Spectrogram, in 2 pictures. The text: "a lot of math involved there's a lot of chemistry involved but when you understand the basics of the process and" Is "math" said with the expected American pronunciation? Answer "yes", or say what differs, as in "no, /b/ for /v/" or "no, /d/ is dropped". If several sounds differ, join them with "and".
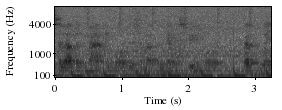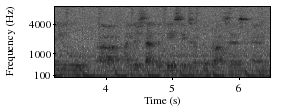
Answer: no, /t/ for /θ/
